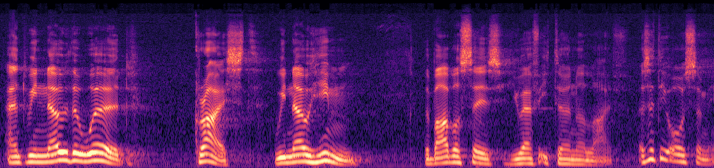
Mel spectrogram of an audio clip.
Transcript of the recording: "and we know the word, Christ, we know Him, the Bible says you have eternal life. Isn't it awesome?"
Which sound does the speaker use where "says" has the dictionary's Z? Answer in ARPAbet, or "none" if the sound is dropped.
Z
